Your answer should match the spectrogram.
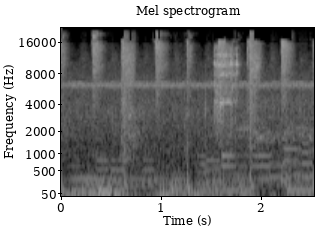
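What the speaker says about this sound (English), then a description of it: "Lock it in just a touch with the wrench." A wrench ratchets in short clicking bursts while snugging a part on a 1993 Yamaha 115 two-stroke outboard during winterization, close and fairly quiet with no talk.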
